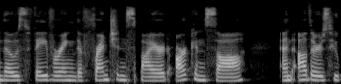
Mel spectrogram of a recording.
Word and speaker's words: Arkansas: A dispute arose between those favoring the French inspired Arkansas and others who pronounced it are our Kansas.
